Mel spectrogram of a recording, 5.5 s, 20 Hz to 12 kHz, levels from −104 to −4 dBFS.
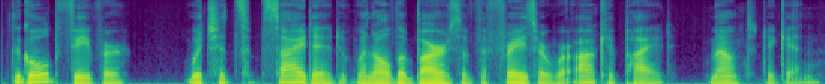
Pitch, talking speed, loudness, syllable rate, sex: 100 Hz, 185 wpm, -20 LUFS, 5.5 syllables/s, male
